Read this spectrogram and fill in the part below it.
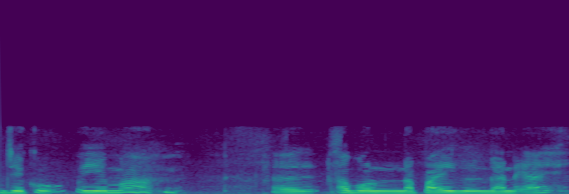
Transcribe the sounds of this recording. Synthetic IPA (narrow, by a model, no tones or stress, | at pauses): d͡ʒɛkɔjɛma | abɔnapajɡanɛʔaj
